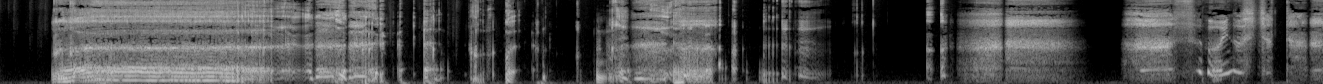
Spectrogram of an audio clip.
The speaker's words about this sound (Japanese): 自分の口からあんなはしたないゲップが出るなんて。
